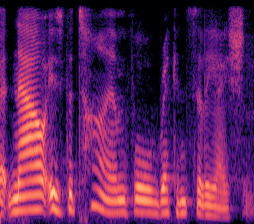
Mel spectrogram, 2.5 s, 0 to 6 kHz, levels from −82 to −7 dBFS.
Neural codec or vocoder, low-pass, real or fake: codec, 16 kHz, 1 kbps, X-Codec, WavLM features, trained on Multilingual LibriSpeech; 5.4 kHz; fake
